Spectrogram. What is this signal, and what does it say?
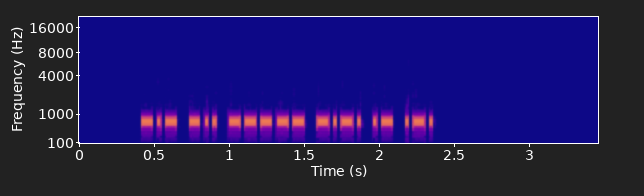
Morse code, heard as a keyed tone, about 44 wpm, 700 Hz. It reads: K D 0 C A R
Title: USA Call Signs - 6 Characters - 6x Character Spacing - 45wpm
